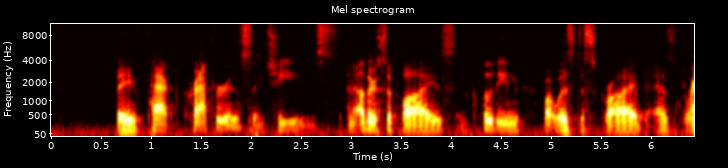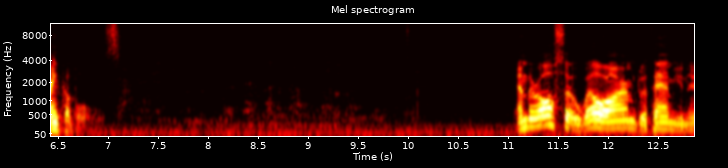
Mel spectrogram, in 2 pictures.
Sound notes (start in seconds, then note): 7.4 laughter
